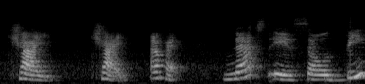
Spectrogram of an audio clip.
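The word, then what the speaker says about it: чай: So this letter is this one, ch. This is R, and this is E, y. So pronounce it all together like chai, chai.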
